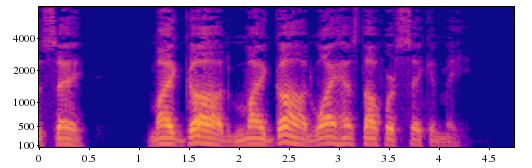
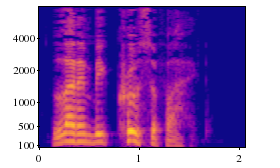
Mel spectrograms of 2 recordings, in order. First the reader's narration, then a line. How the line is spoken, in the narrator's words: they cried out the more, saying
